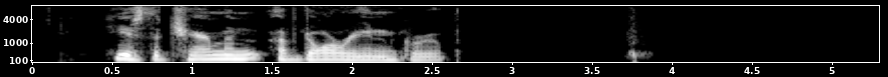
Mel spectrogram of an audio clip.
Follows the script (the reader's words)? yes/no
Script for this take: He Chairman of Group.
no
